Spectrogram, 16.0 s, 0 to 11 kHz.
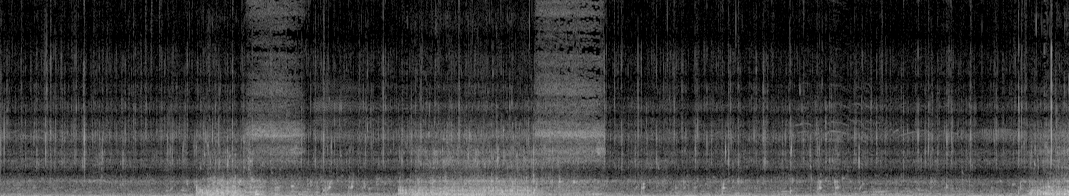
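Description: Scuba regulator heard underwater: exhaled breaths bubbling out in a low rumble about 3 s in, again about 6 s in and near the end, with a short hiss of an inhaled breath after each of the first two. Faint crackling of small clicks runs underneath.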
